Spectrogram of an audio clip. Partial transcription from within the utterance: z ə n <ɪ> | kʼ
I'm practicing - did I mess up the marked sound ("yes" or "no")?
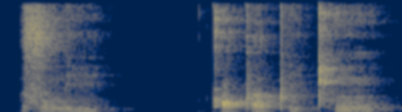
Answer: yes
